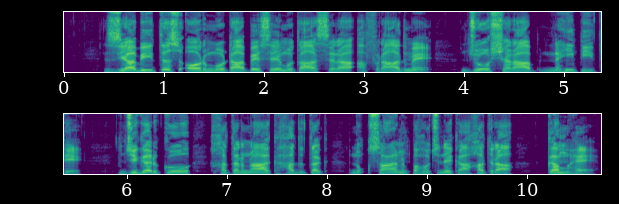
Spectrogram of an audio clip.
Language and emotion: Urdu, neutral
